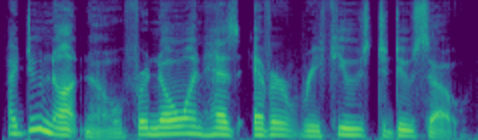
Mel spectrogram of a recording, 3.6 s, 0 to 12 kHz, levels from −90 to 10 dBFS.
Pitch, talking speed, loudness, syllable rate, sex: 140 Hz, 215 wpm, -18 LUFS, 5.1 syllables/s, female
